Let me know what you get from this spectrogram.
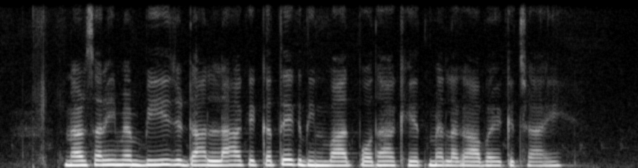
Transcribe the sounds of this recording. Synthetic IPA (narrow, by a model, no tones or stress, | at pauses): nəɾsəɾimẽbiːd͡ʒɖaːlːaːkekət̪eːkd̪ɪnbaːd̪̚pɔːd̪ʱakʰeːt̪mẽləɡabəekt͡ʃaːɦi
